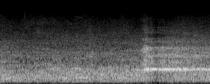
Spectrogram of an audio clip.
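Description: An Afghan hound gives one short, high whine, level in pitch, about one and a half seconds in, over the chatter of a crowd in a large hall.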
